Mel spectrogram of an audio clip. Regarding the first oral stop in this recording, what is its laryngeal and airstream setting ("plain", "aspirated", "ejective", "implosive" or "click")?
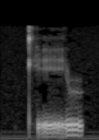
aspirated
